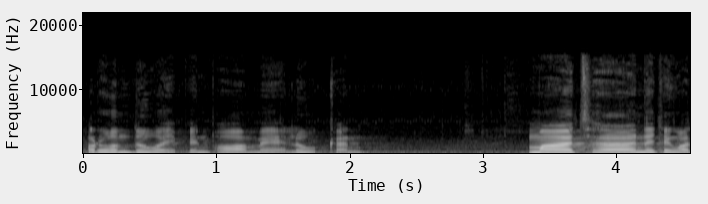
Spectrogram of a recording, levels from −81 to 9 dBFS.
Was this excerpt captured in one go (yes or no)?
yes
